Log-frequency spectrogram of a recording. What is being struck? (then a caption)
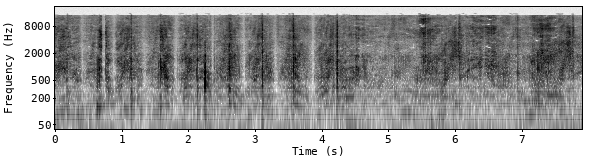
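Folded cardstock tag. A folded cardstock bottle tag is held and then laid flat while fingernails scratch across it. Quiet, dry scratching comes in a series of short, rhythmic strokes, with a few sharp clicks early on. It then settles into a steadier, softer rasp centered in the midrange.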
